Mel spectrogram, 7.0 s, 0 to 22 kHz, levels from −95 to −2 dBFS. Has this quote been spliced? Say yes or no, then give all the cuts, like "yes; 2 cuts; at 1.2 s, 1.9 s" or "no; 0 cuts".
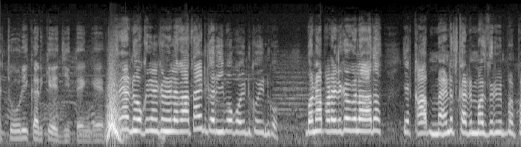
yes; 1 cut; at 1.4 s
